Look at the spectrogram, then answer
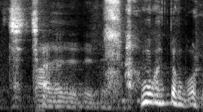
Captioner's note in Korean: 훌쩍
